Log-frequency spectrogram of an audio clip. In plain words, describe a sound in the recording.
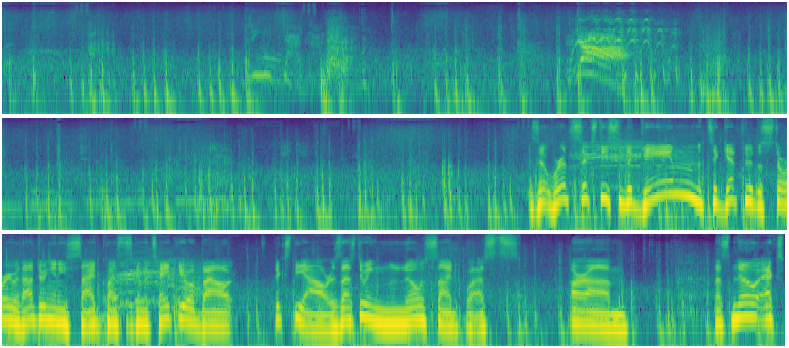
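A horse's hooves thud steadily on the ground at a walk and trot.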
